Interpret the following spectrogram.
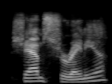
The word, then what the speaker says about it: Shams Charania: Shams Charania?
